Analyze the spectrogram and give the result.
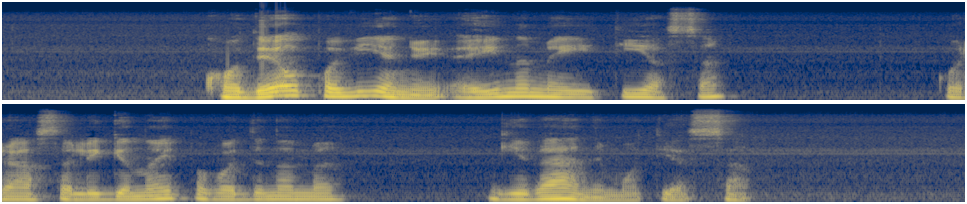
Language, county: Lithuanian, Šiauliai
